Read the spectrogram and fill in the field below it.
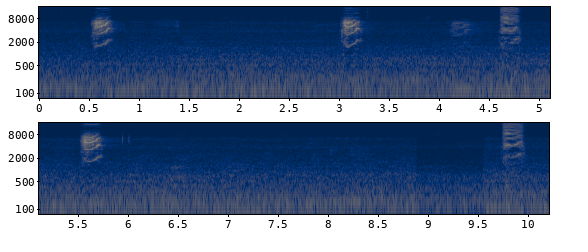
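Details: Female double-collared seedeater calling to excite males into song: five or six brief, bright, high chirps with short downward tails, repeated every two to three seconds, with a soft hiss beneath.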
